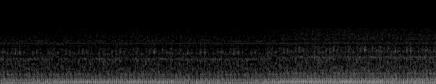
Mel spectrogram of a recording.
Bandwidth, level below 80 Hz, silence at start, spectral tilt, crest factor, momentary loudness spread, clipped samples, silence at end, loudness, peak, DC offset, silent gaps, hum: over 20 kHz; -44 dBFS; 0 s; -7 dB/octave; 14 dB; 5 LU; under 0.1%; 0 s; -41 LUFS; -26 dBFS; under 0.1%; none; none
